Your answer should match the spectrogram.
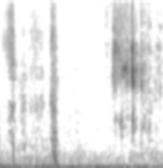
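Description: Near silence with faint rustles and small snaps of tarot cards being handled, a couple of ticks near the start and a short cluster in the second half.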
